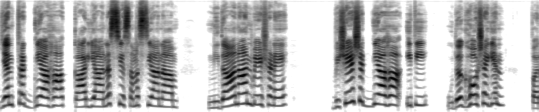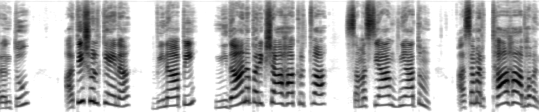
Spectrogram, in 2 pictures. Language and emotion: Sanskrit, angry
